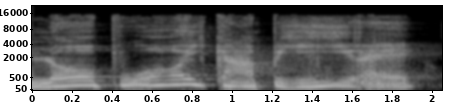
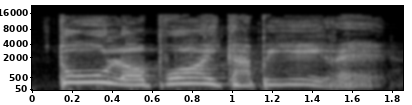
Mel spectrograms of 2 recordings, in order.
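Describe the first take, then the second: First: Incredulous cry, very drawn out; outraged yell. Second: High, drawn-out incredulous cry; escalating outraged yell. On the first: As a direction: stretch every word in outrage. (urlo indignato, molto strascicato) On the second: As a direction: push it higher and stretch the outrage. (urlo indignato, acuto e strascicato) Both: A narrator's reading. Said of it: "urlò Arthur".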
